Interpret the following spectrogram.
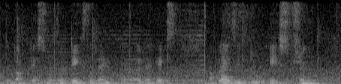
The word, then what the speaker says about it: regex: Okay, JavaScript has multiple ways to use regexes. Yeah. Is there a way to pronounce this? I'm sure there is. It says regex.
